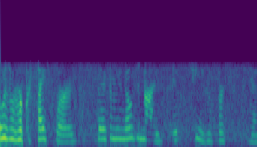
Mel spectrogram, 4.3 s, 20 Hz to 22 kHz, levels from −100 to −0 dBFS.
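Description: AMR narrowband mobile codec damage runs through this 4-second speech clip. The whole signal sits in a telephone band of roughly 200 Hz to 3.6 kHz, with nothing above 3.8 kHz. The coder rebuilds the voice from a vocal-tract model fed by sparse pulses, and the heavy buzzy, synthetic quality points to one of the lowest AMR-NB modes, around 5 kbps, where too few bits remain to carry natural detail. Other side's voice leaking through appears as two brief, very faint scraps of a second voice: one at 3.10 to 3.14 s, about 40 dB below the main speech, and one at 3.75 to 3.82 s, about 35 dB down. The likely cause is that a far-end voice played on the talker's loudspeaker reached the microphone and the echo canceller failed to remove it completely, so short fragments slipped through underneath. Speech suppressed in double talk follows at 3.87 to 4.10 s. The main voice dips in pieces by up to about 15 dB, over roughly a fifth of a second in total. 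This is likely the echo canceller failing to separate the near talker from the overlapping loudspeaker echo and pulling down everything on the line to suppress it, which takes the wanted speech down along with the echo.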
